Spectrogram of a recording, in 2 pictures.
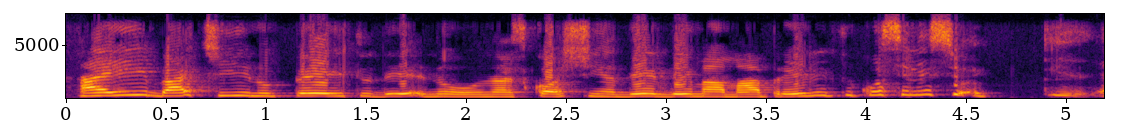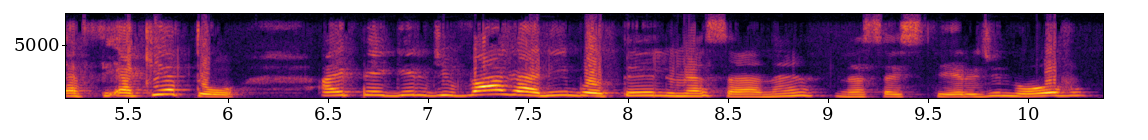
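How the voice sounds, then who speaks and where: Brazilian woman, high mellow voice, emotional testimony full of repetitions and tag questions, muffled lo-fi sound. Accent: Brazilian Portuguese. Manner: rambling, repeats herself, frequent tag questions. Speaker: speaker sharing a personal testimony. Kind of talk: emotional first-person testimony.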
